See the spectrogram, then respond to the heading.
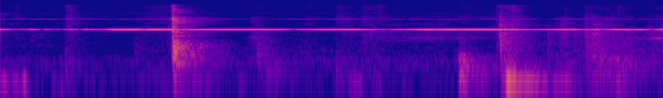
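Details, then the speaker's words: Constant thin high-pitched whistle under a few knocks and rustles, heard only in this bathroom, not electrical, not an alarm, persists with the light off and grows louder; source turned out to be the toilet. "If I turn off the light, it still resonates and it just gets louder and louder and louder. I've never encountered anything like that before."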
